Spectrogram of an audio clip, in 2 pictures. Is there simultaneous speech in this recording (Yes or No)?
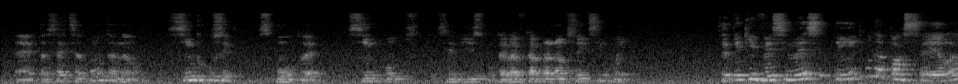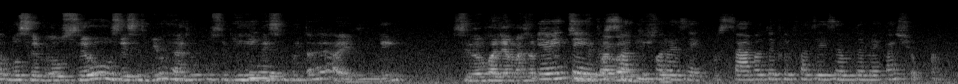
Yes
